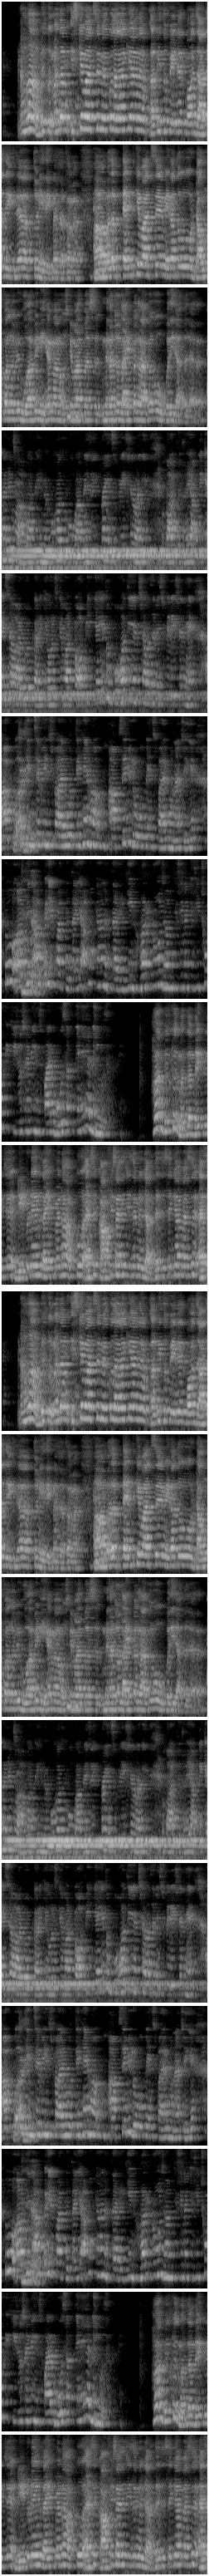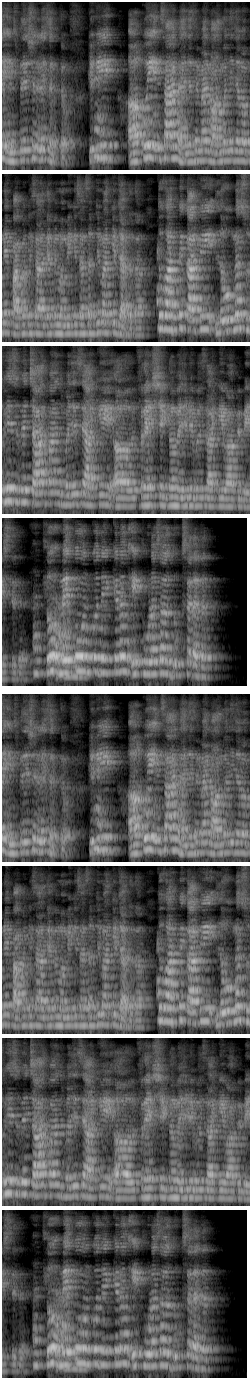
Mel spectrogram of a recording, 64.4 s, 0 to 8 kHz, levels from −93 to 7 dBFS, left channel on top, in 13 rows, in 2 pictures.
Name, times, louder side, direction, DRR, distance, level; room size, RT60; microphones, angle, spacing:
voice 1, 0.4-14.8 25.2-25.5 30.2-30.6 38.3-46.8 47.1-52.4 52.7-59.9 60.4-63.6, left 1 dB, 25° left, -5 dB, 0.4 m, -28 dB
voice 2, 7.1-7.5 11.5-11.8 14.8-37.3 43.8-44.0 46.4-46.8 52.7-53.0 60.1-61.2, right 1 dB, 40° right, -9 dB, 1.3 m, -36 dB
sound 1, 14.9-25.5 25.8-26.0, right 4 dB, 70° right, 1.0 m, -31 dB
2.9 x 2.1 x 2.3 m, 0.70 s
head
